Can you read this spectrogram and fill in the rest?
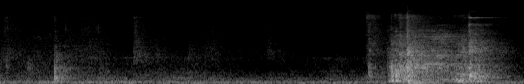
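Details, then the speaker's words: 1999 C5 Corvette pop-up headlights after replacing the worn nylon headlight motor drive gear with a brass upgrade gear: brief smooth motor whirs as the lamps lower and rise, no clattering or grinding; works properly. "Let's go up. No more rakataka."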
